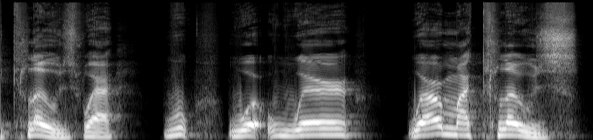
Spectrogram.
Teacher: I tend not to say the th especially in words like months and clothes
